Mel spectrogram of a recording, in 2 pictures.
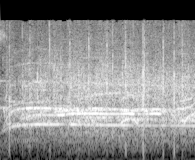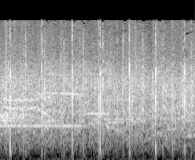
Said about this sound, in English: when I stand here like this, I feel we should clap again for the Bacenta leaders.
